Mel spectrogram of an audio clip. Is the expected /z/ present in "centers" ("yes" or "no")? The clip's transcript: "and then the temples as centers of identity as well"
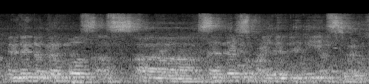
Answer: no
